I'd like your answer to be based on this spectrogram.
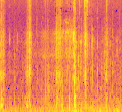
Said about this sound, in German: So, Moment, ich mach kurz Pause mit Essen.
